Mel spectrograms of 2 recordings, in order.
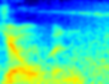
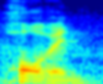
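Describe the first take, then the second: First: The word begins with an English J sound. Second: The word begins with an H sound. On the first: The speaker calls it wrong. "not Joven" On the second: The speaker calls it right. "it's pronounced the same, Hoven"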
